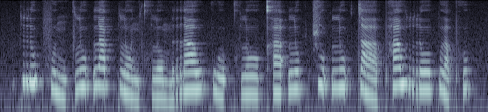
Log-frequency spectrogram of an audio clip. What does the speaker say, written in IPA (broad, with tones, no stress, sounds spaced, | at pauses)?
p r u˥˩ ʔ f ɯ˨˩ ŋ k l u˥˩ ʔ l a˦˥ k̚ p l o˨˩ n kʰ l o˩˦ m r aː˦˥ w k w u˨˩ ʔ kʰ l oː˧ kʰ a˦˥ ʔ l u˦˥ k̚ t͡ɕ u˥˩ ʔ l u˦˥ ʔ t aː˨˩ pʰ a˥˩ w r oː˦˥ p ɯ˨˩ a̯ pʰ u˥˩ k̚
